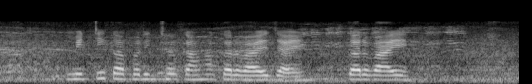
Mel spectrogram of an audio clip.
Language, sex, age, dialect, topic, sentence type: Hindi, female, 25-30, Kanauji Braj Bhasha, agriculture, question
